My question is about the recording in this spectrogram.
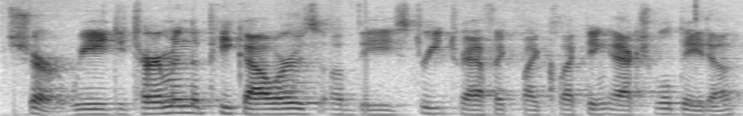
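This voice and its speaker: A man's voice: medium pitch, fairly even intonation, moderate pace, fairly bright tone. A man on a clipped, breaking-up remote call line, giving matter-of-fact technical answers as a traffic consultant. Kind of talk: remote testimony at a public meeting. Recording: echoey remote call audio.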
